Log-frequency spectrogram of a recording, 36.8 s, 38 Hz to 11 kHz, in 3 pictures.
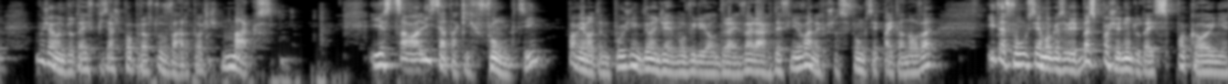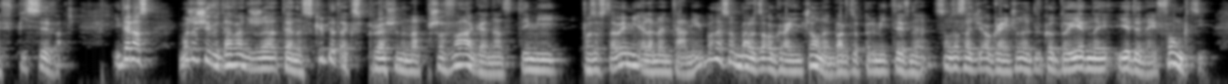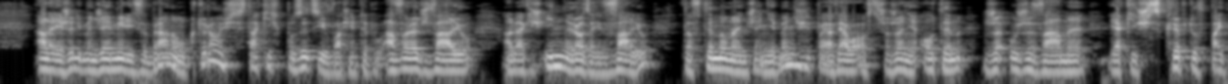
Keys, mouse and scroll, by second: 1.1 click, 2.3 BackSpace, 2.5 a, 3.1 Delete, 3.2 x, 3.5 Return, 18.6 click, 29.5 click, 33.9 click, 36.5-36.8 ctrl+middle drag.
